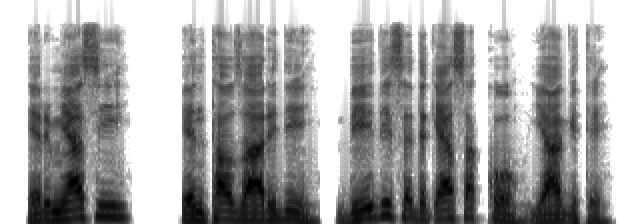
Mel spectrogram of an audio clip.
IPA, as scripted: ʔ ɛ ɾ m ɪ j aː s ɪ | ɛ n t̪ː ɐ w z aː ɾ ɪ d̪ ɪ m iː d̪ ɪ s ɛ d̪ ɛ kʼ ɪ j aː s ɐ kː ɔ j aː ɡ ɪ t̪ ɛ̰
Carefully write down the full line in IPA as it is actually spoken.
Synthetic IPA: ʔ ɛ ɾ m ɪ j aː s ɪ | ɛ n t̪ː ɐ w z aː ɾ ɪ d̪ ɪ b iː d̪ ɪ s ɛ d̪ ɛ kʼ ɪ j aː s ɐ kː ɔ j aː ɡ ɪ t̪ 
